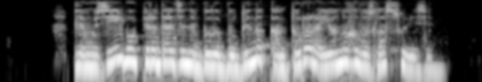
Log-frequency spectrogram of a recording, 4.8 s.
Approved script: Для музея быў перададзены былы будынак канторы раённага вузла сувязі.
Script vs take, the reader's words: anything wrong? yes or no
no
